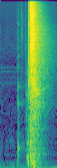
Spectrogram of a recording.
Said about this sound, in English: Had a sneeze.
